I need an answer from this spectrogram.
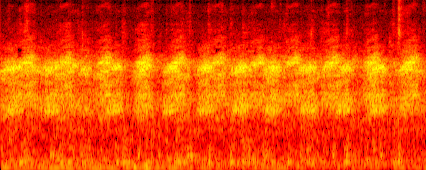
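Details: Croaking frogs on a drizzly rural night, rhythmic nasal pulses swelling and fading about three times each second in a thick chorus.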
